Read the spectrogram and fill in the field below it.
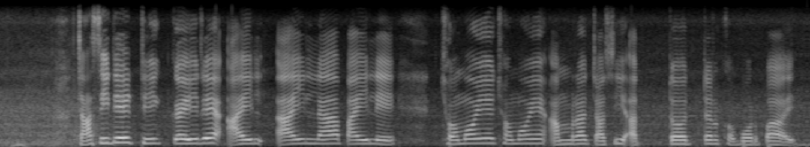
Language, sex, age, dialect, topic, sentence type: Bengali, male, 41-45, Jharkhandi, agriculture, statement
